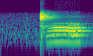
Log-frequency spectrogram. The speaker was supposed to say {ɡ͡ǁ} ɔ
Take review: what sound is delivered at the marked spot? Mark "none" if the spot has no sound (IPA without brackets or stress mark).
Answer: ɡ͡ǁ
